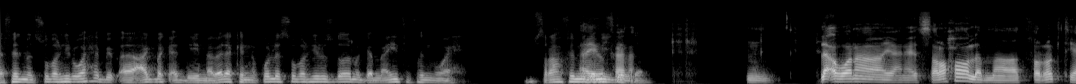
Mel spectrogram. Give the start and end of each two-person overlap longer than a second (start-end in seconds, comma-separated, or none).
none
